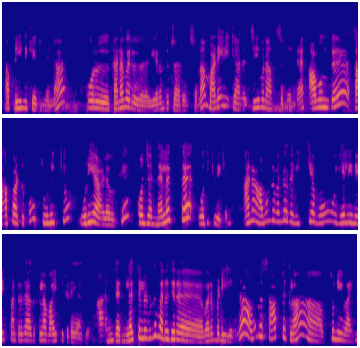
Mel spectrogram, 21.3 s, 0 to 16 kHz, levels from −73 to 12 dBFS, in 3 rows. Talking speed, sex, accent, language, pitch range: 90 wpm, female, native, Tamil, 200-275 Hz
